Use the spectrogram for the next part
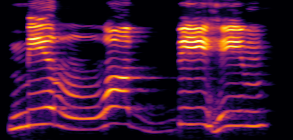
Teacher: بھی نون ساکن کے بعد لام اور را آتے ہیں تو ادغام صرف کیا جاتا ہے، یعنی کہ ملا کر پڑھا جاتا ہے لیکن غنہ نہیں کیا جاتا ، یہاں ہم نون کو بالکل بھی نہیں پڑھیں گے، من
